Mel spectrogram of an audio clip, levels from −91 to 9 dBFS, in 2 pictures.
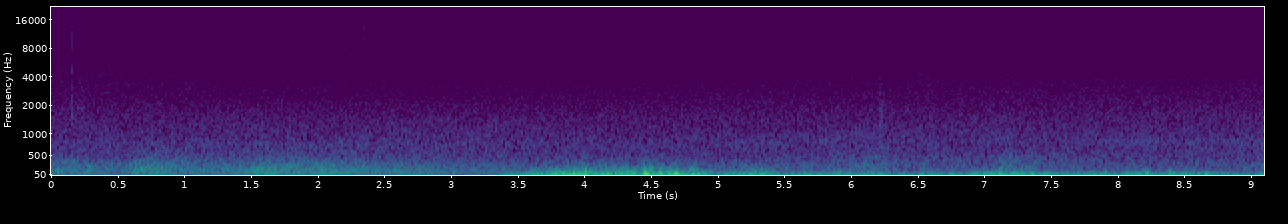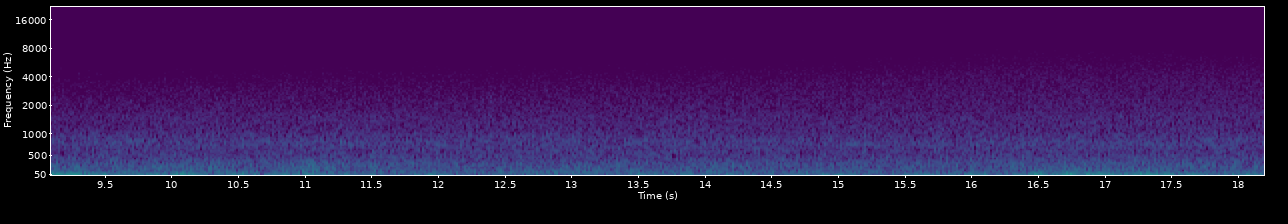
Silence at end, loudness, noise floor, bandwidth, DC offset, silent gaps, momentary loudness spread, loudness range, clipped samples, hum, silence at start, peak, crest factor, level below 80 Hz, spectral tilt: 0 s; -40 LUFS; -59 dBFS; 4.1 kHz; under 0.1%; none; 26 LU; 23 LU; under 0.1%; none; 0 s; -10 dBFS; 26 dB; -38 dBFS; -8.5 dB/octave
